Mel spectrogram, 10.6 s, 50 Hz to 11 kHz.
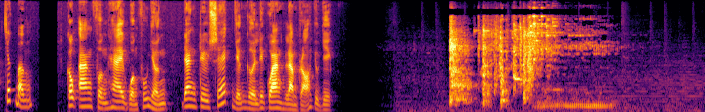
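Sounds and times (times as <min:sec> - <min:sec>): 
speech: 0:00.1 - 0:05.1
glass window shattering: 0:06.8 - 0:09.3
glass shards tinkling and scattering: 0:07.0 - 0:09.1.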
